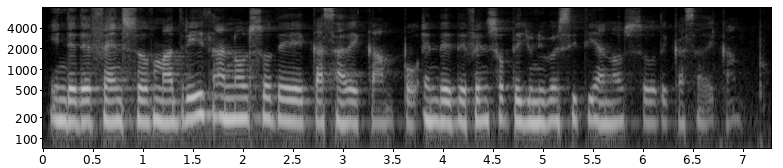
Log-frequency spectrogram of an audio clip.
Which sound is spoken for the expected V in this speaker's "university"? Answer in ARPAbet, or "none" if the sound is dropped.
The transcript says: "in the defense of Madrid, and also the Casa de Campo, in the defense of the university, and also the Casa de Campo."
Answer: B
